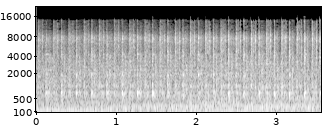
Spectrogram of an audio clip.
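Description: A Listeroid diesel engine coupled to an axial flux alternator runs steadily, its rapid, even thumping beat close and loud with a mechanical clatter over a low hum.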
